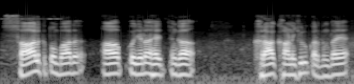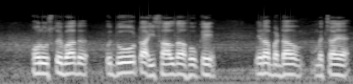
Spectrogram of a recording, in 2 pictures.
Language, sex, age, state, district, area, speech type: Punjabi, male, 60+, Punjab, Rupnagar, rural, spontaneous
